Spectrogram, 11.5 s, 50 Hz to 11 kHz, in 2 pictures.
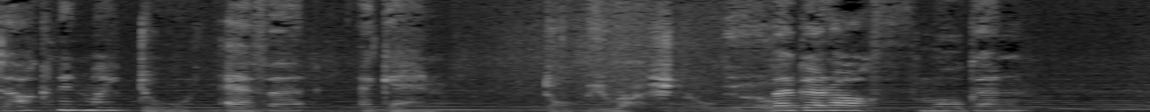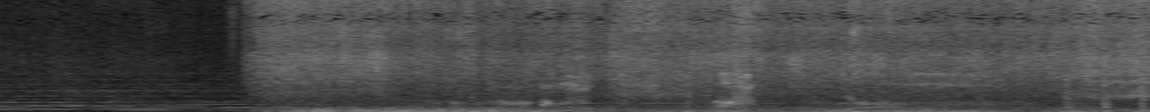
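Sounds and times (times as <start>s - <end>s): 
speech: 0.0s - 2.3s, 3.0s - 5.3s, 9.3s - 9.7s
heavy pouring rain outside a pub: 1.8s - 3.9s, 6.9s - 11.4s
deep thunder rumbling: 7.0s - 11.4s.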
